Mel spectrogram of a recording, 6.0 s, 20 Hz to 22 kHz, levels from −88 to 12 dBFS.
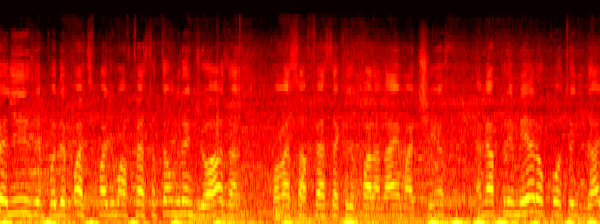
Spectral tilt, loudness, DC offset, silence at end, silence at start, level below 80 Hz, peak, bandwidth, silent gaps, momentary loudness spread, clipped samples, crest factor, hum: -6.5 dB/octave; -17 LUFS; under 0.1%; 0 s; 0 s; -16 dBFS; 0 dBFS; 9.6 kHz; none; 4 LU; under 0.1%; 14 dB; none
